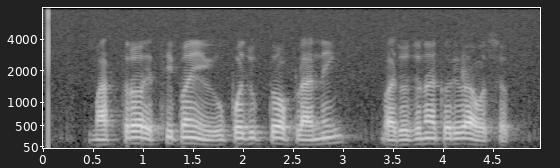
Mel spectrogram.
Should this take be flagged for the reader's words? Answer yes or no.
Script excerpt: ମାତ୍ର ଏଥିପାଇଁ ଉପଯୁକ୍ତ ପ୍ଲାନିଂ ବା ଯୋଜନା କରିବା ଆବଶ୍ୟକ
no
